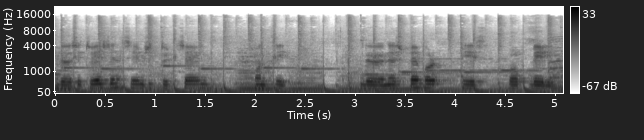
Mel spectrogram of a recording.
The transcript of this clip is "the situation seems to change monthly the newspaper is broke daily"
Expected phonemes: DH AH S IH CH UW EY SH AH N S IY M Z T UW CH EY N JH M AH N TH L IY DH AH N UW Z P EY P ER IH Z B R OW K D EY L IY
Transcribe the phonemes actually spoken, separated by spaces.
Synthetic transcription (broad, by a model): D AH S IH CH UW EY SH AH N S IY M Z T UW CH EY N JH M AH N T L IY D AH N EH S P EY P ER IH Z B OW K D EY L IY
